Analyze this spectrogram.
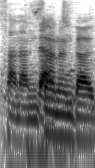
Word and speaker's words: Sanandaj: Sanneh, you remember is the the way that the Kurdish pronounce Sanandaj, yeah.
